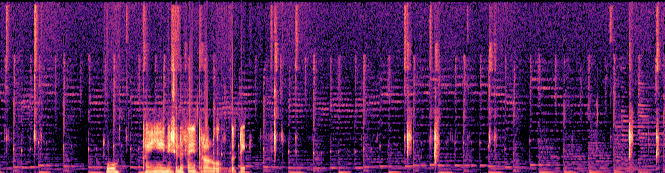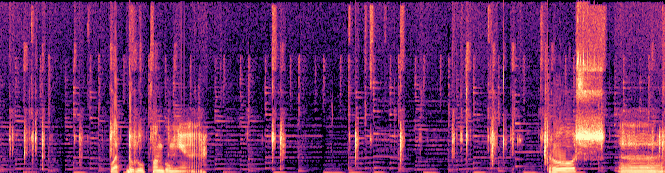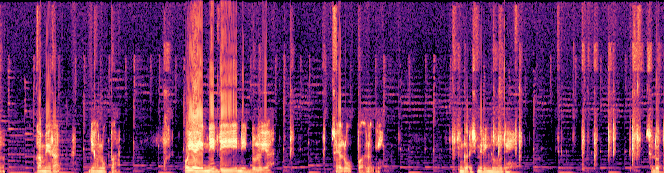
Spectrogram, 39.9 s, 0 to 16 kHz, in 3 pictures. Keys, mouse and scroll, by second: 2.7 click, 3.1 middle click, 3.2 alt+click, 6.6 click, 7.6-7.9 alt+shift+drag, 8.4 click, 9.1 s, 12.0-12.5 alt+middle drag, 13.0 alt+click, 13.1 middle click, 13.3 Tab, 13.7 2, 14.1 click, 14.9 alt+shift+click, 16.9 click, 18.0 ctrl+b, 19.6 Tab, 20.1 right click, 21.6 alt+z, 22.1 alt+shift+click, 23.1 alt+shift+drag, 25.5 shift+a, 30.5 shift+click, 30.6-31.0 alt+shift+middle drag, 31.8-32.3 middle drag, 36.3-37.0 alt+drag, 37.6 Tab, 38.3 alt+shift+click, 39.1 s.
